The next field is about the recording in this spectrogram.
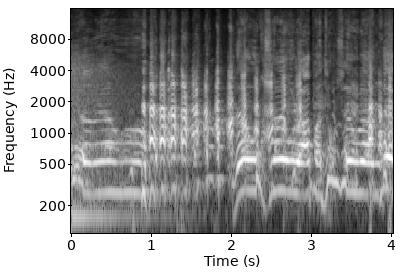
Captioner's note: laughing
